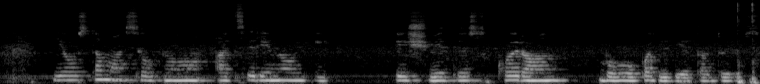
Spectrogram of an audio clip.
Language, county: Lithuanian, Marijampolė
